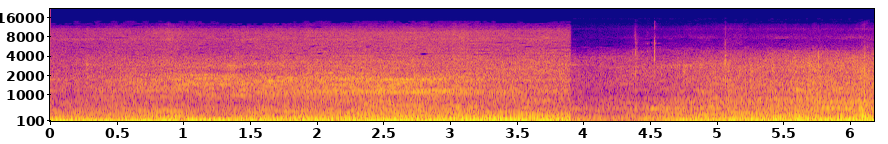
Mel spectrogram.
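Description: Outdoor ambient noise with a steady low rumble. It cuts off abruptly about four seconds in and gives way to a different, quieter outdoor ambience.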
